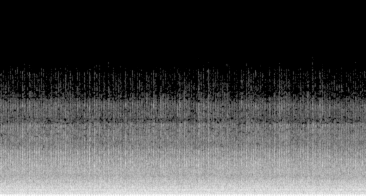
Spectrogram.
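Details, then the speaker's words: Craftsman push mower with crankcase oil way overfilled, smoking, oil in the muffler, suspected hydrolocked. Lumpy, uneven engine beat with occasional stumbles at a steady speed; rough running from overfilled crankcase oil. "you can see there's a lot of oil in the muffler probably hydro blocked which means it has to burn that oil off"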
